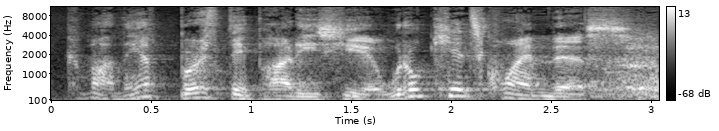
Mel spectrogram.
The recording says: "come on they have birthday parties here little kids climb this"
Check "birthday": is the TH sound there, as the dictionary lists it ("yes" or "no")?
yes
